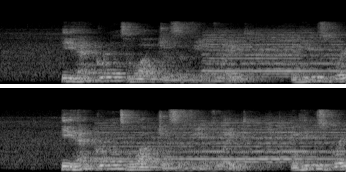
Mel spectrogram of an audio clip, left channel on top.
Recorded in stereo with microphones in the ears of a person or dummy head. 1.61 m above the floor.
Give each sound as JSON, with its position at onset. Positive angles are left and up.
{"t": 0.6, "sound": "a man speaking", "side_deg": -60, "distance_m": 0.5}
